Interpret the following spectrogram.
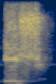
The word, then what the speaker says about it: ich: Yeah, ich. Ich. Actually, ich, but Freud will pronounce it ich. Okay. Ich. Because of his Viennese origin.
